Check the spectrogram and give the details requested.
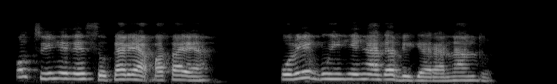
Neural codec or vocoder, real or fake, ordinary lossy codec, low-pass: codec, 16 kHz, 4 kbps, FreqCodec, smaller model; fake; none; 7.2 kHz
